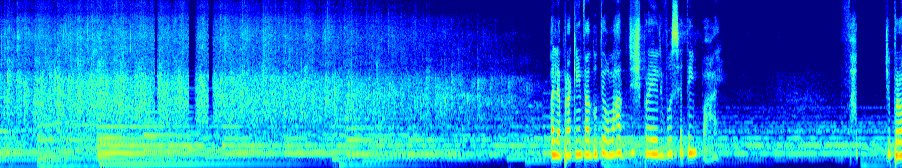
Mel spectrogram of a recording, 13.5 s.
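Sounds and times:
audience applauding: 0.0s - 8.1s
speech: 8.3s - 10.8s, 13.4s - 13.5s.

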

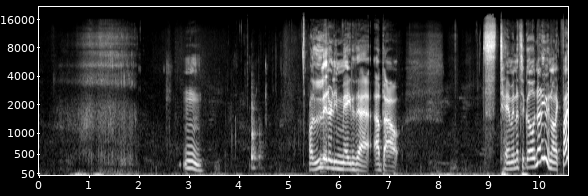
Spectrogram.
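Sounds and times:
quiet breathing: 0.0s - 3.8s, 4.7s - 5.3s, 7.2s - 9.2s
person slurping hot coffee: 0.4s - 2.1s
speech: 2.9s - 3.4s, 5.4s - 7.3s, 9.3s - 10.5s.

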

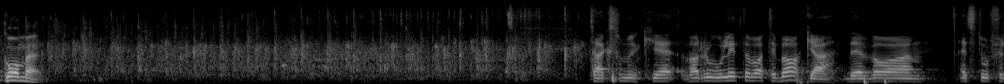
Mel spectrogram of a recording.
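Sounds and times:
speech: 0.0s - 0.6s, 5.9s - 10.0s
crowd applause: 0.0s - 6.0s.

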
